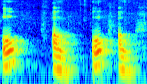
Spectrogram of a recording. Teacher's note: तो हमारे जो होठ है उसमें भी मूवमेंट हो रहा है और गले में से भी निकल रहा है साउंड इसका। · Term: कंठोष्ठ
